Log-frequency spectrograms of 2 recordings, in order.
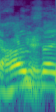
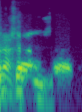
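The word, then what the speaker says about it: José: Is it Jose or Jose? It's Jose because in Portuguese they use the J and they pronounce it a J, but in terms of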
